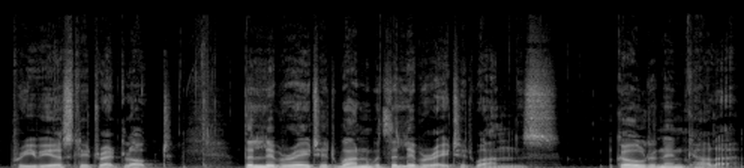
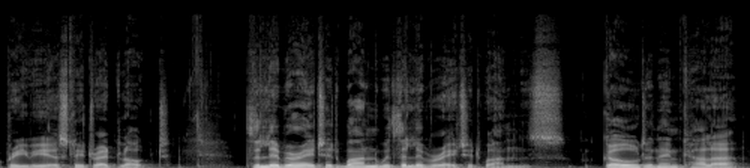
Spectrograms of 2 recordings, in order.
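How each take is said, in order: Both takes have the same delivery.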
